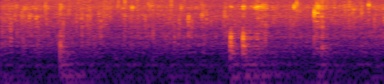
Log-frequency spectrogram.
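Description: Cumin seeds and black pepper frying with lightly golden onions in a pot, a steady soft sizzle with a few small crackles and stirring clicks, close and without voices.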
